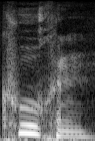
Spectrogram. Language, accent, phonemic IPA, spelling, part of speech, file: German, Germany, /ˈkuːxən/, Kuchen, noun / proper noun, De-Kuchen.ogg
- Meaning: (noun) pie; cake; tart (foodstuff made of baked dough, other than bread); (proper noun) a town in Baden-Württemberg, Germany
